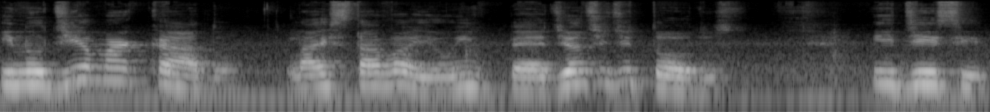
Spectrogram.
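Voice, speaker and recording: A woman with a medium-pitched, somewhat breathy voice speaks at a fairly slow pace with lively intonation. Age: 60s. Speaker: grandmother telling Bible stories. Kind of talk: religious storytelling talk.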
